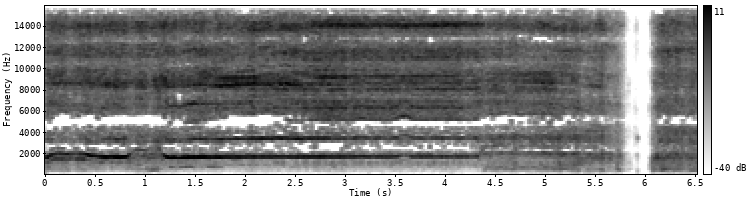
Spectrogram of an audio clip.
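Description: Electric hand drill boring out a stripped bolt hole in an aluminum cylinder head for a Helicoil insert, the bit guided through the cam cap: a steady high motor whine over a hiss of cutting. The whine drops in pitch about four seconds in as the drill slows, then cuts out briefly near the end and starts again.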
